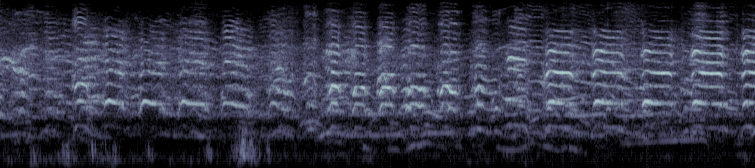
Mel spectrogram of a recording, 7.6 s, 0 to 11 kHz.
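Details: Breeding Black-tailed gulls on Kabushima, Hachinohe, Japan, on 10 June 2020, chicks present, recorded on a GoPro HERO8: layered nasal cries and repeated wailing notes from many birds, with some lower curving calls nearby.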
